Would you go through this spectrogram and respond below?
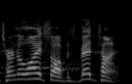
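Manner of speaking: loud shout.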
